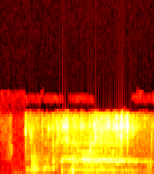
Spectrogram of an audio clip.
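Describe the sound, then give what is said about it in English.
A Frenchman munches a festive cake: soft, moist munching with wet chewing and faint crumbly crunches running steadily for under two seconds, fairly quiet and with no talking over it. “Frenchman munches a festive cake.”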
